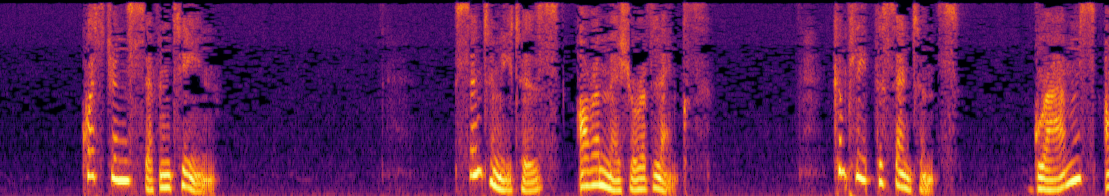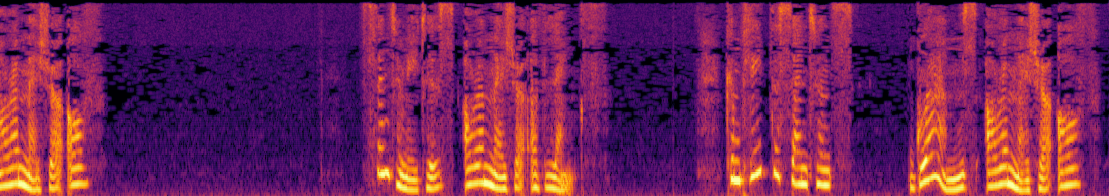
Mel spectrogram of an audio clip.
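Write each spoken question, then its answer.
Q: Complete the sentence. Grams are a measure of...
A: mass (weight)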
